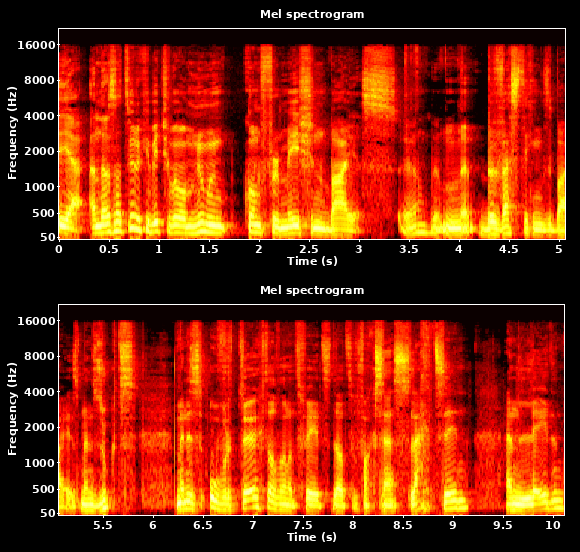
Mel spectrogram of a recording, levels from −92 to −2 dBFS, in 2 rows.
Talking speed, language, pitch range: 170 wpm, Dutch, 105-155 Hz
